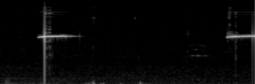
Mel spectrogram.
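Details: ['Fim-fim, the purple-throated euphonia, giving a single high, pure whistled note, then about two seconds of near silence before another level high whistle begins.']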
